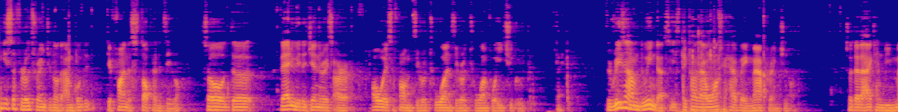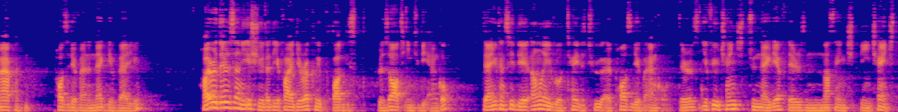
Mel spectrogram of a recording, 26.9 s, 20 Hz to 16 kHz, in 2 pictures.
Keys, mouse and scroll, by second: 0.8 click, 3.3-5.5 typing, 3.6 click, 4.6 click, 5.1 drag, 9.3-12.5 drag, 16.5-17.6 drag, 18.5-21.6 drag, 24.1-26.9 drag.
